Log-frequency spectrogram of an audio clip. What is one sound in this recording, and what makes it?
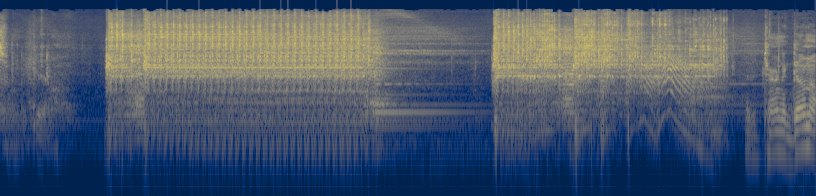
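A pneumatic air tool whirs loudly in short bursts.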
